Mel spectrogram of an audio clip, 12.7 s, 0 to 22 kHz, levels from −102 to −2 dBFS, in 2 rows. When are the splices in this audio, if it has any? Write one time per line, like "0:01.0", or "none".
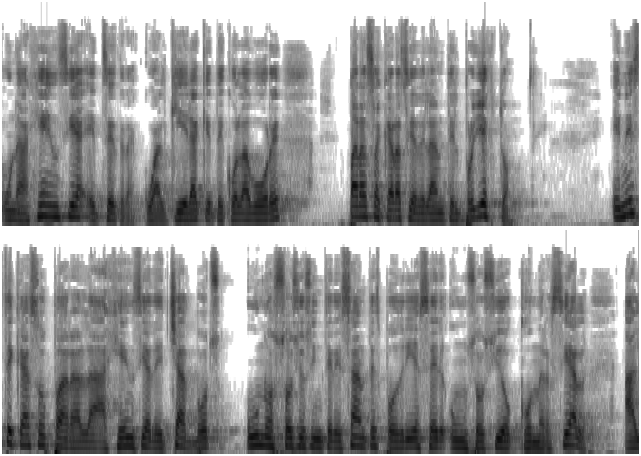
none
